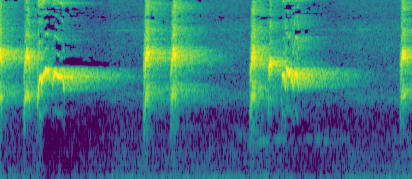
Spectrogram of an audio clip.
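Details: Sooty-headed bulbul in a highly agitated state: paired sharp chips lead into a drawn-out steady whistle, repeated three times, then a fresh chip at the end over faint low background hum.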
